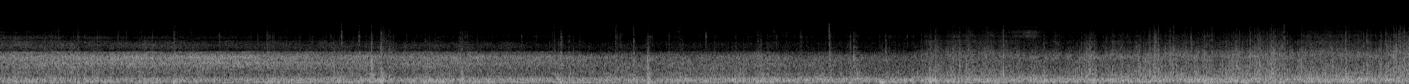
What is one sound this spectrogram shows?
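A car engine drones steadily while driving.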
